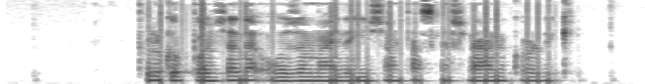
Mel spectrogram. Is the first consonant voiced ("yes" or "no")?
no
